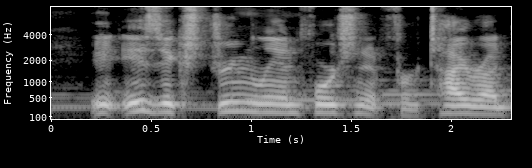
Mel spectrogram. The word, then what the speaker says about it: Tyrod: is extremely unfortunate for tyrod taylor or torad as it was confirmed how it's pronounced this week on twitter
